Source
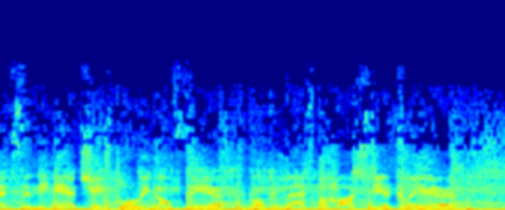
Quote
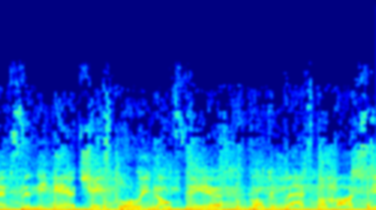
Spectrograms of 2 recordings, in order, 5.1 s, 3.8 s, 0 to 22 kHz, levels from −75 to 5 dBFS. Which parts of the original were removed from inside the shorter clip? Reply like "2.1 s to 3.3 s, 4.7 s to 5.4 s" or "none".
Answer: none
